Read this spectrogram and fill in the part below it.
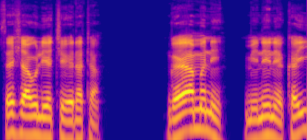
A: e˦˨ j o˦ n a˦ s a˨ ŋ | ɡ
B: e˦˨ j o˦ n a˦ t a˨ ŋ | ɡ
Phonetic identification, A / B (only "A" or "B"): B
